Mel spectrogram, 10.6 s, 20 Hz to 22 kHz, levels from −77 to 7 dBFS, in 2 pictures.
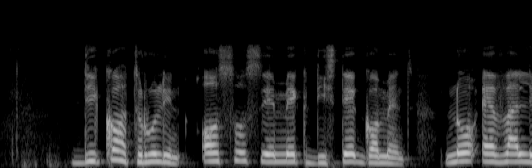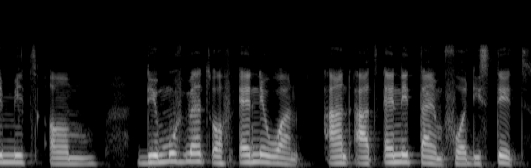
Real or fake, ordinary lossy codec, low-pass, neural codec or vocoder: real; none; 7.2 kHz; none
